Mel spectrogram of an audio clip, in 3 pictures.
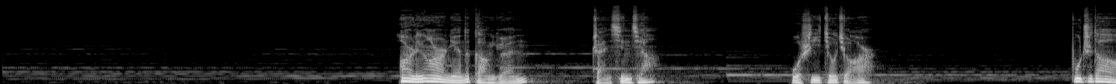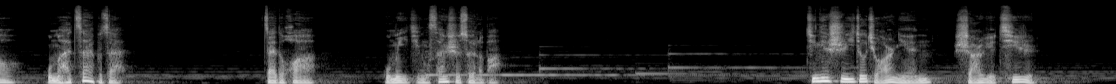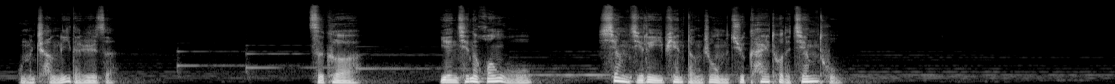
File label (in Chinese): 男 独白; 港源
